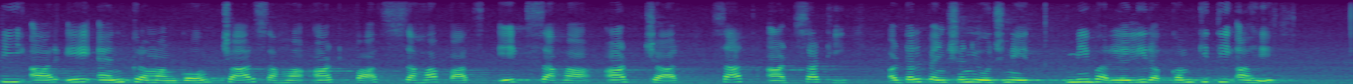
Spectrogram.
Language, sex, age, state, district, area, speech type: Marathi, female, 30-45, Maharashtra, Mumbai Suburban, urban, read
